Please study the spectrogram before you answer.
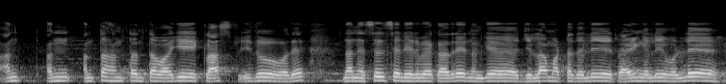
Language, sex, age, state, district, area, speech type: Kannada, male, 18-30, Karnataka, Kolar, rural, spontaneous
